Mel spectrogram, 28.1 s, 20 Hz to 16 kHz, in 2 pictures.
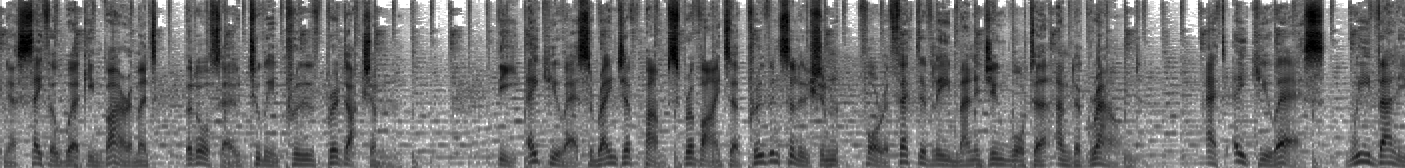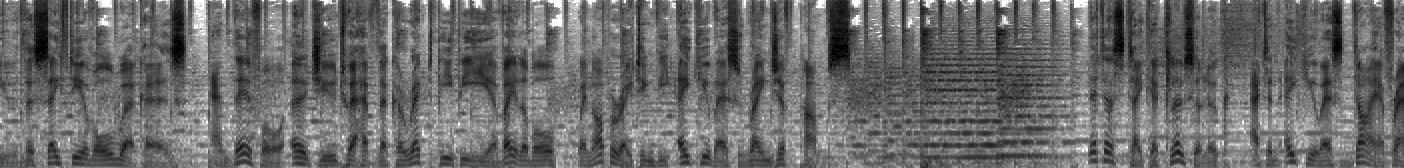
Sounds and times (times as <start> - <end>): Speech: 0.0 - 4.0, 5.0 - 11.4, 12.0 - 22.6, 25.0 - 28.0
Music: 0.0 - 28.0.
